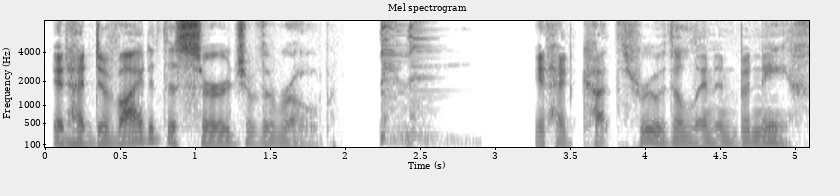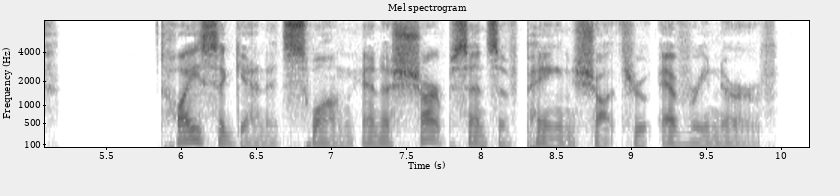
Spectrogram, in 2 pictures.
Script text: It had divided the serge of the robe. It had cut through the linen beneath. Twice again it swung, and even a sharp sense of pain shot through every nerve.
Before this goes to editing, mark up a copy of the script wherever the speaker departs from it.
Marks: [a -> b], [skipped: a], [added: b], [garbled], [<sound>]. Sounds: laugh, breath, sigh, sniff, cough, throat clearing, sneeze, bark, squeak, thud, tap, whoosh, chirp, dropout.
It had divided the serge of the robe. [thud] It had cut through the linen beneath. Twice again it swung, and [skipped: even] a sharp sense of pain shot through every nerve.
